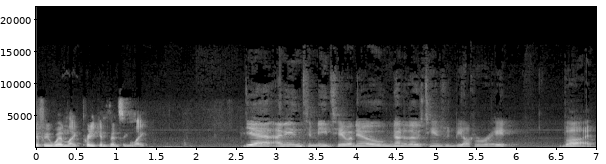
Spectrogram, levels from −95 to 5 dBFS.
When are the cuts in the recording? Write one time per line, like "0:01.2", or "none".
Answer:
0:04.0
0:05.4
